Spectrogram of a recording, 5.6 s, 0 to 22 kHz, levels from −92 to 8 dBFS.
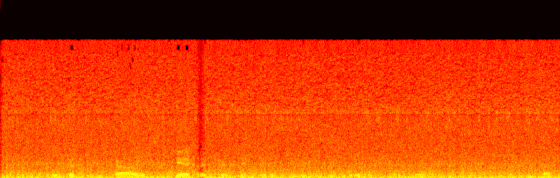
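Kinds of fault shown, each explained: No technical fault can be heard anywhere in this speech recording. There is nothing to list or explain for it.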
